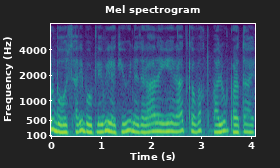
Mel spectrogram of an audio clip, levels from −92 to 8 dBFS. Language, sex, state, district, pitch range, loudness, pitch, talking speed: Hindi, female, Bihar, Katihar, 190-215 Hz, -13 LUFS, 200 Hz, 235 wpm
